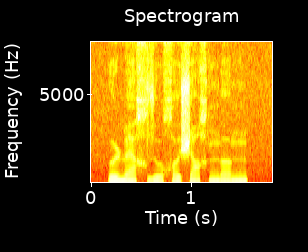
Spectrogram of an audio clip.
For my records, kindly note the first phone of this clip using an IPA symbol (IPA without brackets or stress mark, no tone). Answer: ʊ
